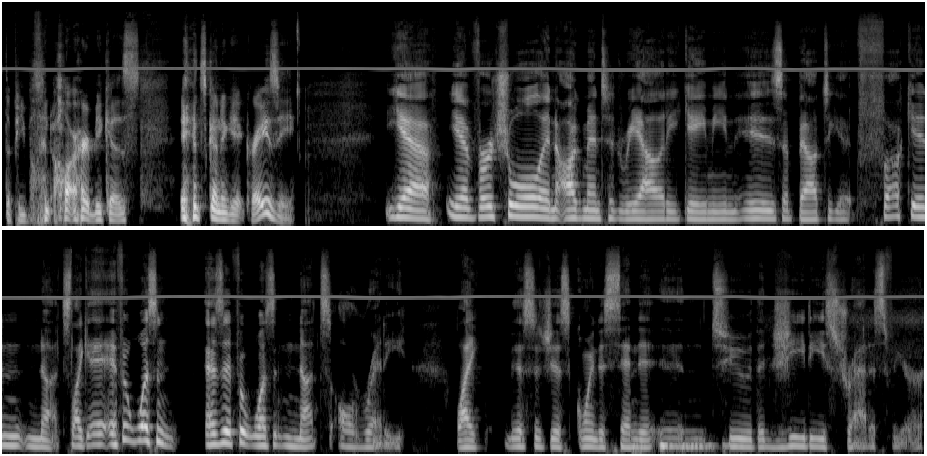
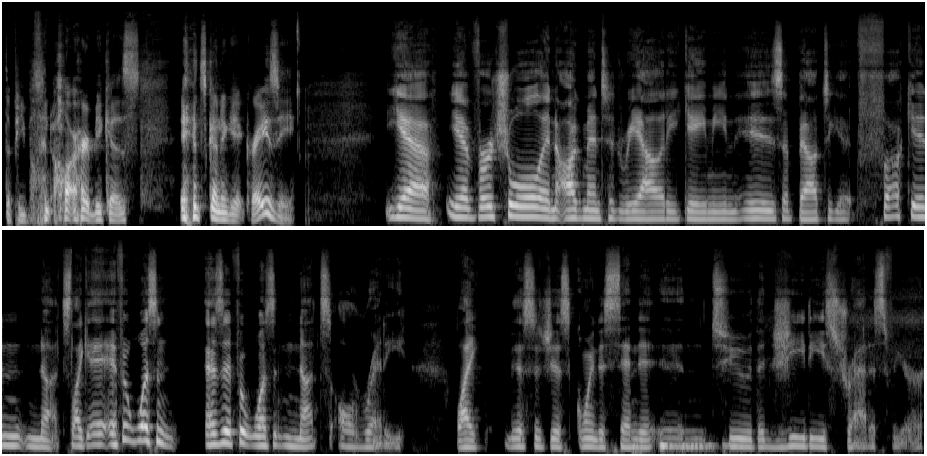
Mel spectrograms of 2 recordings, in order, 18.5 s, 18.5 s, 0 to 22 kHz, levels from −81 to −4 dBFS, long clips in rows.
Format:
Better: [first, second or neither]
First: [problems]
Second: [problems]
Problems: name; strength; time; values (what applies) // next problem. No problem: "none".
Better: second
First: high-pitched whine; noticeable; throughout; 6 kHz, 15 dB below the speech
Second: none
